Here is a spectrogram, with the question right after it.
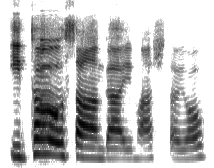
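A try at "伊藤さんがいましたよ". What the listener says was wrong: Ito-san sounds like he's a piece of thread. Ito-san ga imashita yo. Yeah, the long oohs are a little bit important.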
